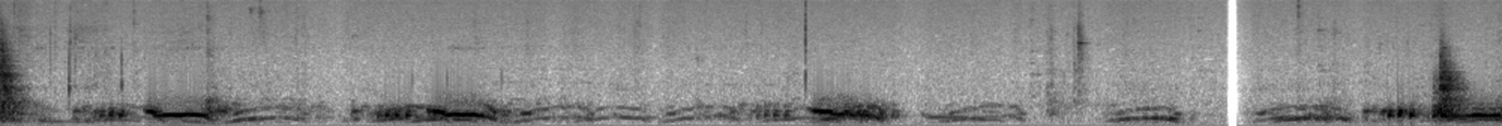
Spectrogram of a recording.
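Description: Domestic pigeons cooing: a run of low, rising-and-falling coos in several bouts with short pauses between them.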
